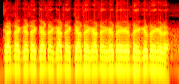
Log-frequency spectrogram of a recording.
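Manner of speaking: rapid loud "gada gada" engine knock; fast loud sputtering engine imitation; engine sputter noise. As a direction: rattle it out like a dying engine. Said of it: "the engine went".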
